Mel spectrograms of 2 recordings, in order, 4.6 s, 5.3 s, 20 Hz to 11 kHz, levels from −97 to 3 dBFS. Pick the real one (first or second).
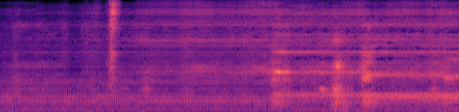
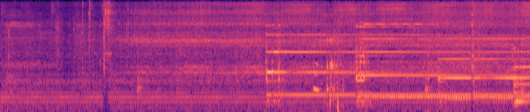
second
